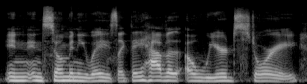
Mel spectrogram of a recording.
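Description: A woman's voice: fairly low pitch, little pitch movement, normal speed. A woman from the Carolinas chatting casually as a podcast guest, with lots of fillers and laughter. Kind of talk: casual chat. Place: studio.

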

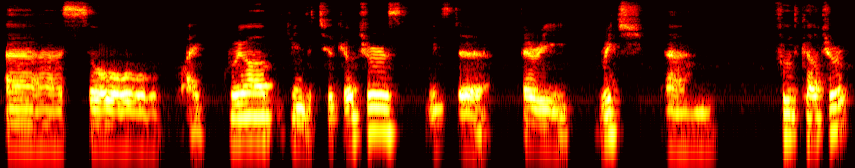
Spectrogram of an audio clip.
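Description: Man, French accent, mellow husky voice, hesitant interview guest, searching for words, muffled line. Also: low voice, takes it slowly. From France and Tunisia. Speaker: interview guest, sake brewery worker. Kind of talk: casual interview answers. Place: remote call from Japan. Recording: dull, muffled remote connection.

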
